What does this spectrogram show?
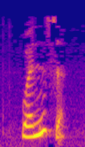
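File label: "蚊子", Mandarin Chinese; chinese-flashcards; hsk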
